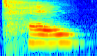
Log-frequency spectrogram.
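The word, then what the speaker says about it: cao: So that would be tau and tai, tau, tai. So we talked about how C can be pronounced like the T-S in cats. Cats.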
